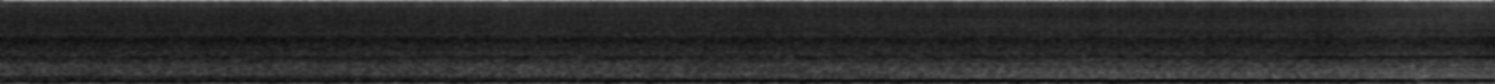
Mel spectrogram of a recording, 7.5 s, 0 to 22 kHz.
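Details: 1977 Ford F-250 460 V8 with automatic, after the distributor is reinstalled and timing reset. Deep, steady low rumble at a raised idle with no knocks or misses, smooth and even: normal fast idle.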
